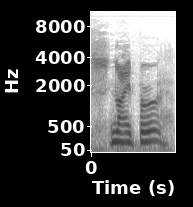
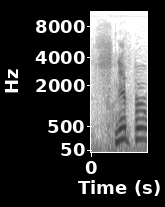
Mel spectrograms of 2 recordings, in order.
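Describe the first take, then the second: First: The first vowel is long, as in 'snipe'. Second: The first vowel is short, as in 'snip'. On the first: The speaker calls it right. "I know it's sniper" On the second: The speaker calls it wrong. "snipper was the way it was written in the story"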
